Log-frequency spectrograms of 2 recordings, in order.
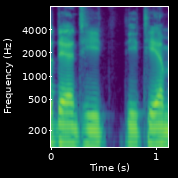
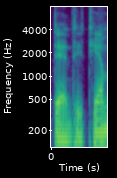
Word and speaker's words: DanTDM: recognize the other ones so yes i saw dante dtm if you said so but i didn't i didn't know who that was i don't know what dantdm looks like dan tdm sorry i keep saying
